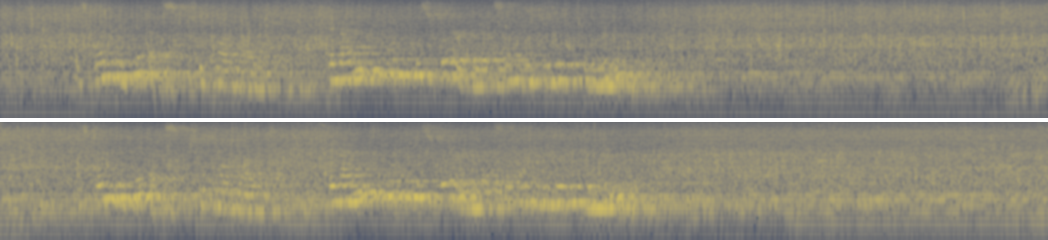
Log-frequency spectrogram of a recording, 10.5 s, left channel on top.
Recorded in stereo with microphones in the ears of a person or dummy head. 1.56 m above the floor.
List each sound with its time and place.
0.8 s a woman speaking: 65° left (ahead or behind), 5.5 m; by 6.4 s 80° left, 8 m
